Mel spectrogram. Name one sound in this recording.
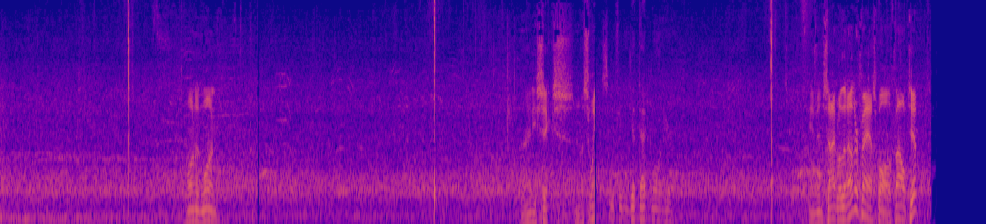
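A ballpark crowd murmurs outdoors.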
